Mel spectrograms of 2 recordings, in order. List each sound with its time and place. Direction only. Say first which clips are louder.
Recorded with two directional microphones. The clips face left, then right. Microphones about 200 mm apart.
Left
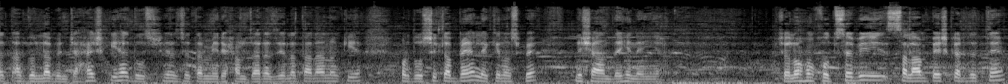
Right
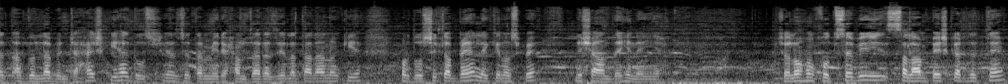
0.0 s a man's voice: left 3 dB; centre (ahead or behind)
7.8 s a man's voice: left 2 dB; centre (ahead or behind)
